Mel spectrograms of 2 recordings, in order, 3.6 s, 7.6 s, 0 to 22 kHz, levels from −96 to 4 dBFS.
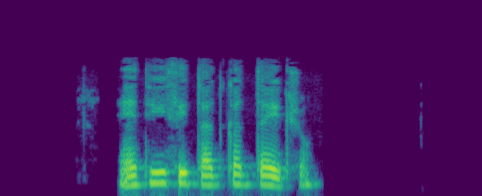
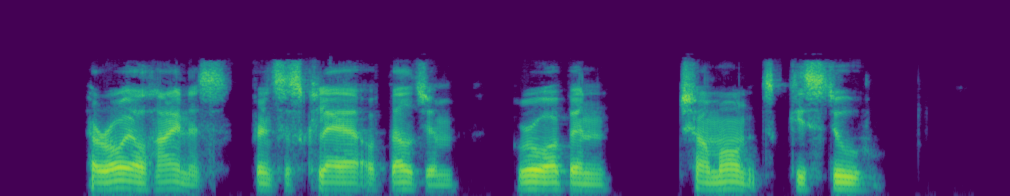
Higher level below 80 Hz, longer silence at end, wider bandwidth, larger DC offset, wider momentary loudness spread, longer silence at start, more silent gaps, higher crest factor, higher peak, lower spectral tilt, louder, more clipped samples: about the same, -58 dBFS vs -60 dBFS; first, 1.25 s vs 1.1 s; about the same, 7.4 kHz vs 7.4 kHz; neither; first, 15 LU vs 9 LU; first, 0.9 s vs 0.65 s; second, none vs 1.80-1.87 s, 3.67-3.83 s, 4.65-5.07 s; about the same, 18 dB vs 18 dB; about the same, -2 dBFS vs 0 dBFS; first, -6.5 dB/octave vs -1.5 dB/octave; about the same, -17 LUFS vs -16 LUFS; neither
